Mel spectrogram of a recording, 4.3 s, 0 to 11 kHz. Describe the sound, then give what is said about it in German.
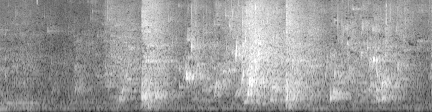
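Muffled, churning water sounds swell in irregular surges, recorded underwater while a person holds their breath for about 50 seconds during a breathing challenge, with bursts of sloshing and bubbling that rise and fade over a few seconds, no voices present. “Und absurderweise beginnt meine Atem-Challenge damit, dass ich nicht atmen darf, weil ich unter Wasser bin.”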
